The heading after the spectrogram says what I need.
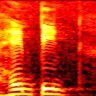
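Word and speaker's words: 返品: do vậy đọc là hem pin. Đấy, đấy là cái cách biến âm các bạn cần lưu ý.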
